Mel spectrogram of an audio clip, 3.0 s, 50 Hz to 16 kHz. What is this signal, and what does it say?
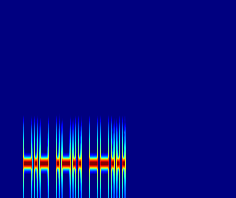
Morse code, heard as a keyed tone, about 34 wpm, 700 Hz. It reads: KL7
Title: Callsign Prefixes for Top 100 DXCC - 35wpm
